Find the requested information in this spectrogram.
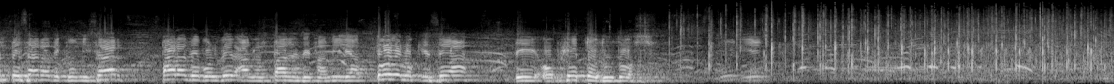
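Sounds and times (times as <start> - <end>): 
murmur of voices: 0.0 - 11.1
speech: 0.1 - 6.7
audience clapping at a school meeting: 6.7 - 11.1.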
